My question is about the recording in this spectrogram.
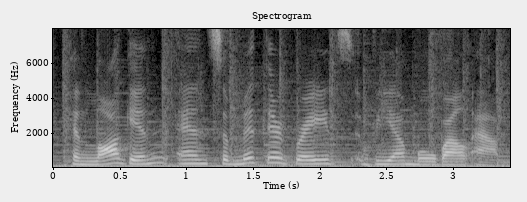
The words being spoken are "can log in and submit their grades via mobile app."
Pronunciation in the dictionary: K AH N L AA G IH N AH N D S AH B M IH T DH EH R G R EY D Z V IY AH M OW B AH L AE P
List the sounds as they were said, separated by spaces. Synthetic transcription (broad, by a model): K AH N L AA G IH N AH N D S AH B M IH T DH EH R G R EY D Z V IY AH M OW B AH L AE P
